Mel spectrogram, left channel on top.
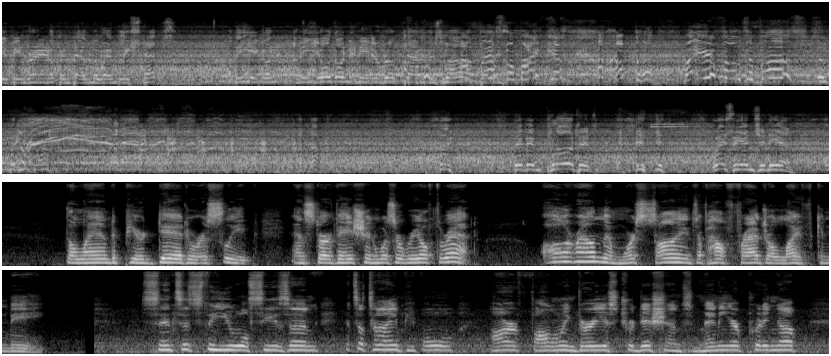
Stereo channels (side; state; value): both; different; correlation 0.00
